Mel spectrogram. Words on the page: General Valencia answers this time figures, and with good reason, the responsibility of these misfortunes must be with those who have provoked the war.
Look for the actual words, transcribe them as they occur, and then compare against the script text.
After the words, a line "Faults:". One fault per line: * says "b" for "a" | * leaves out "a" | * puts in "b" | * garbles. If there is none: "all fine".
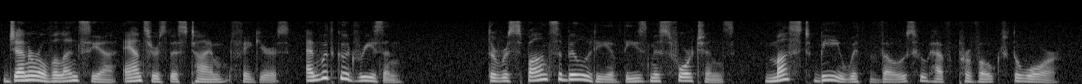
General Valencia answers this time figures, and with good reason, the responsibility of these misfortunes must be with those who have provoked the war.
Faults:
all fine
